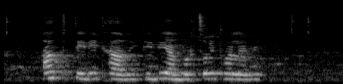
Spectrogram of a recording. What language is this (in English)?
Georgian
